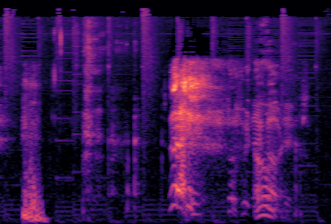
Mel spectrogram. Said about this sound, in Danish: Og så skal jeg tror, jeg skal nyse.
